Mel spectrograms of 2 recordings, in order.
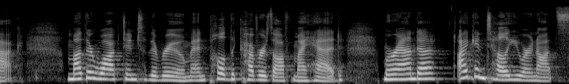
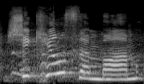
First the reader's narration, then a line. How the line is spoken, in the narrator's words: I yelled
